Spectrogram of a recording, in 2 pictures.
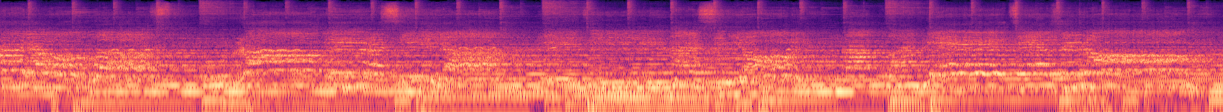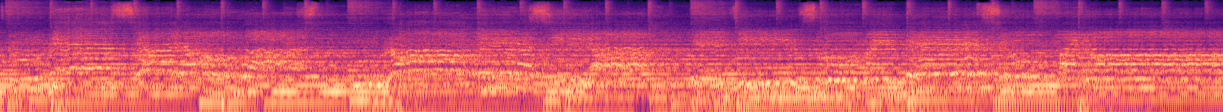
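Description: A song sung with instrumental backing, held notes over a steady accompaniment with a regular beat.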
